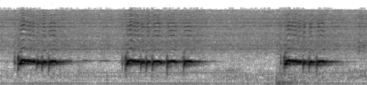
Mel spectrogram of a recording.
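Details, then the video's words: A local zebra dove with a crystal voice sings eagerly, giving three rippling coo phrases about one and a half seconds apart. Each phrase is a burst of rapid pulses with a soft fading end. "Perkutut Lokal Gacor Suara Kristal"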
